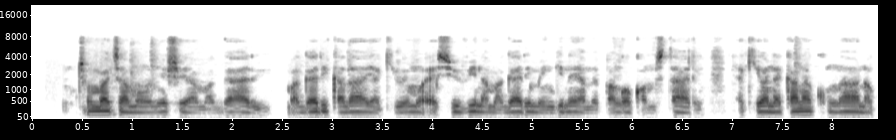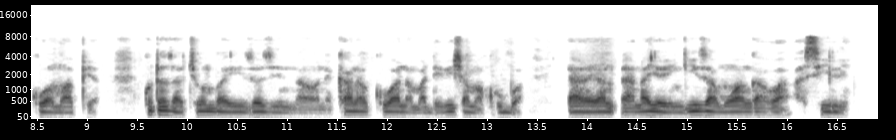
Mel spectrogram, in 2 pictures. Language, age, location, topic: Swahili, 36-49, Kisumu, finance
